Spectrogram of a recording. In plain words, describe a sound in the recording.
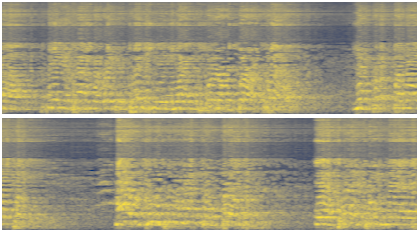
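A man shouts loudly in a large echoing hall.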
